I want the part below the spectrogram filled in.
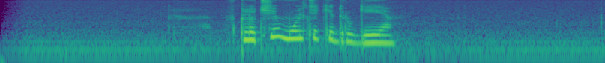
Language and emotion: Russian, neutral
